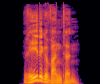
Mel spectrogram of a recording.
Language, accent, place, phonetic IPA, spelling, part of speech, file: German, Germany, Berlin, [ˈʁeːdəɡəˌvantn̩], redegewandten, adjective, De-redegewandten.ogg
- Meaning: inflection of redegewandt: 1. strong genitive masculine/neuter singular 2. weak/mixed genitive/dative all-gender singular 3. strong/weak/mixed accusative masculine singular 4. strong dative plural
